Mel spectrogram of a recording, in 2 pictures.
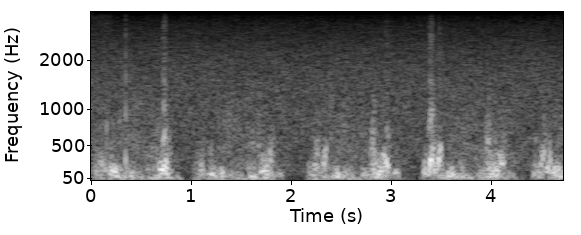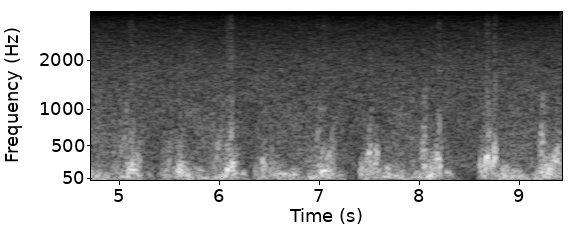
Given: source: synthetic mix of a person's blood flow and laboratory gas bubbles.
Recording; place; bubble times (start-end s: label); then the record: Doppler ultrasound of blood flow; precordium
0.00-0.20 s: bubbles
0.32-0.39 s: bubbles
From the record:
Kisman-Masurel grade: 221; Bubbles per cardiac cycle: several, 3 to 8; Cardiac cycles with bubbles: 10 to 50%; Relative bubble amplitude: barely perceptible (0.100 to 0.250); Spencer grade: 2 (many but less than half of the cardiac periods contain bubble signals, singularly or in groups); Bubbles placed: only in the low amplitude regions of the cardiac cycle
